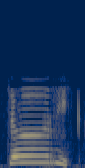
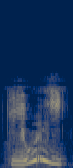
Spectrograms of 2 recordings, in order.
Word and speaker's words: ceurik: Cerik. Sanes ceurik, sanes tapi dibacana cerik.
